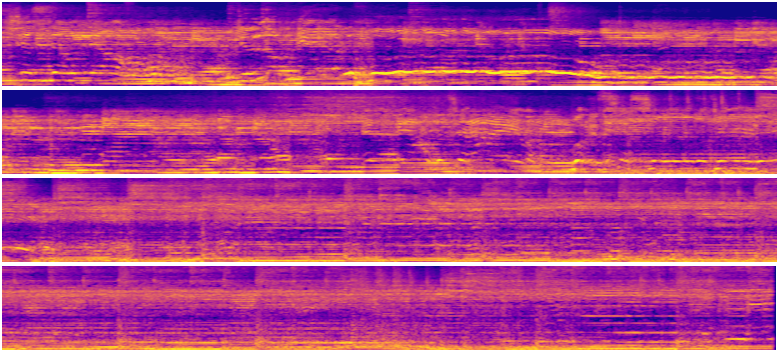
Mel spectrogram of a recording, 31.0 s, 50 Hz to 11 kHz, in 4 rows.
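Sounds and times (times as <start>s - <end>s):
bending electric guitar line: 0.0s - 30.9s
hard rock band playing: 0.0s - 30.9s.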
